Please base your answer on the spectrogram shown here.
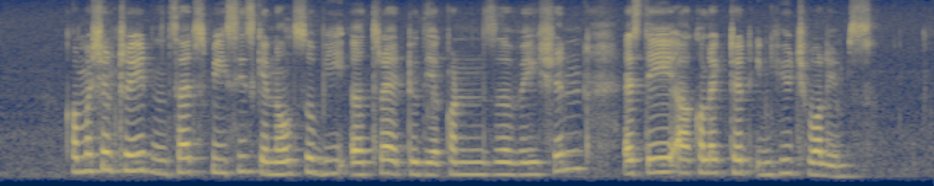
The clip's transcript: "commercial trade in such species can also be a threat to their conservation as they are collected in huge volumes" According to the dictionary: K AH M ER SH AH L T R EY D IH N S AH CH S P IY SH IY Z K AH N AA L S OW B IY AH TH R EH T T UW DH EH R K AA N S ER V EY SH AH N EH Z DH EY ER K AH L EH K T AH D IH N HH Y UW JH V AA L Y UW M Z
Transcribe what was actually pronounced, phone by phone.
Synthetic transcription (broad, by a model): K AH M ER SH AH L T R EY D IH N S AH CH S P IY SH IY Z K AH N AA L S OW B IY AH T R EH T T UW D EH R K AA N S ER V EY SH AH N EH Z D EY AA K AH L EH K T AH D IH N HH Y UW JH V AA L Y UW M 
